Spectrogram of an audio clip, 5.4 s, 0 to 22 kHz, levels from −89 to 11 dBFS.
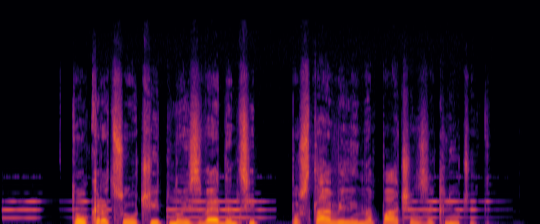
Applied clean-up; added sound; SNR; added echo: neural mask model RNNoise.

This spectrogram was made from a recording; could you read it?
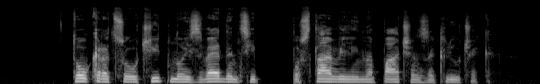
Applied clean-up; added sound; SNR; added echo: none; none; none; none.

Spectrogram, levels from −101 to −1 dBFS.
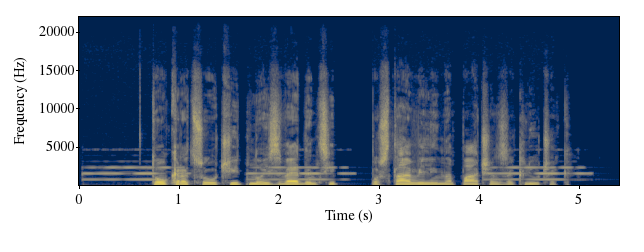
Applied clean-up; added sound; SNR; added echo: classical method spectral subtraction.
